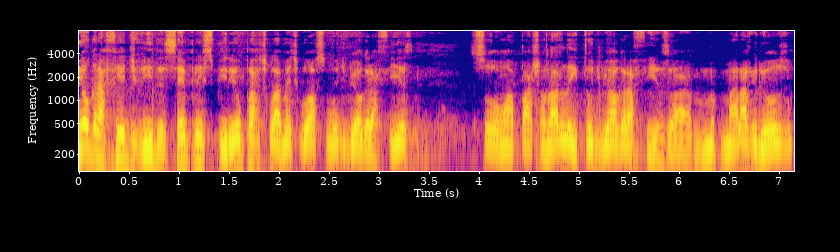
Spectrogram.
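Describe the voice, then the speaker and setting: This man's voice is fairly high, with a dark, mellow tone. He speaks fairly quickly and his pitch varies in an ordinary way. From Bahia, Brazil. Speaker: pastor and interviewer. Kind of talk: interview. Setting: outdoors in a town square.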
